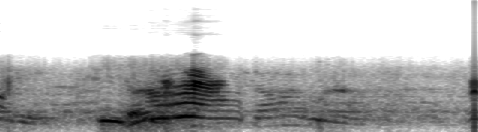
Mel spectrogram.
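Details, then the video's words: Pet cat making weird noises: a drawn-out, wavering, meow-like cry that rises then falls, followed by a softer, lower murmur and a sudden sharp start of another cry at the end. "my cat makes some weird noises"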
